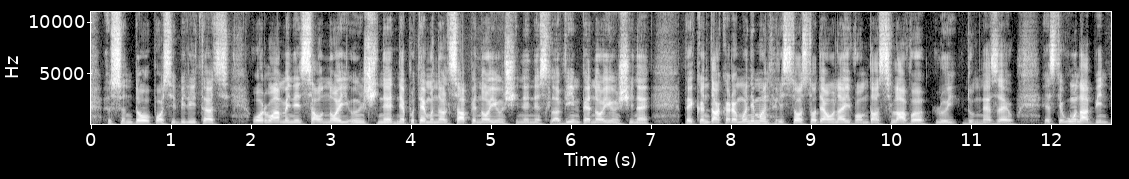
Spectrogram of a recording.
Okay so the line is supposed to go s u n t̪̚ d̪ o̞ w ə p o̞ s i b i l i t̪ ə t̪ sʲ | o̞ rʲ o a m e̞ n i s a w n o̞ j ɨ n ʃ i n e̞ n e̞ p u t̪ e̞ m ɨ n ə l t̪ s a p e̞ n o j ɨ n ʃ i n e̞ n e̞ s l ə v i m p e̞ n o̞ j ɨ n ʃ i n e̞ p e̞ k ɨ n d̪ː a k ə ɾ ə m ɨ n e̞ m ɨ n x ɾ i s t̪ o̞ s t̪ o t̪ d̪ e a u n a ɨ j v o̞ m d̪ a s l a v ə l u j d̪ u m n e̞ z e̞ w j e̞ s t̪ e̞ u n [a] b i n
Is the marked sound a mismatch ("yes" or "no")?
no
